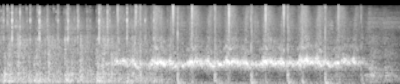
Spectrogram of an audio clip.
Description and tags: academia box pulando corda
academia, box, pulando corda, gym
